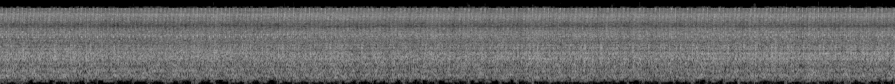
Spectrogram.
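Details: Renault Megane K4M engine at idle with an irregular non-typical knock that sometimes disappears for a second or two; timing belt kit and dephaser pulley changed under 30k km ago; owner suspects hydraulic lifter, tappet additive added.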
